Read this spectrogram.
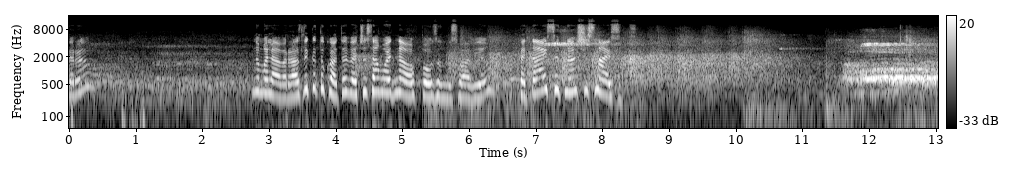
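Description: A volleyball is hit with sharp slaps in a large echoing hall.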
